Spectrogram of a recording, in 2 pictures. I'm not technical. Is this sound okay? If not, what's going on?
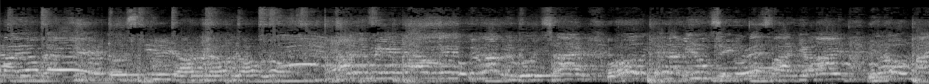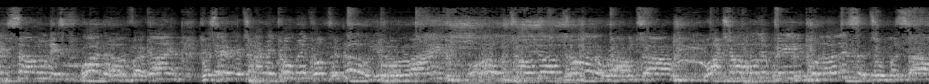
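No, there are two brief glitches, at 4.58 to 4.60 s and at 15.12 to 15.14 s, each lasting about 20 milliseconds. Both are damaged data in a compressed stream. The audio was stored in a compressed format, and a small piece of that stored data was spoiled. When playback reached those spots, the decoder could not read the data properly and had to find its place again, causing a brief chirp, click or short gap in the sound.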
